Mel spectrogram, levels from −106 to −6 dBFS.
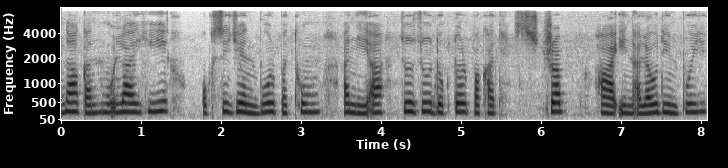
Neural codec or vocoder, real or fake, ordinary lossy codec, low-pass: vocoder, 22.05 kHz, 80 mel bands, HiFi-GAN; fake; none; 7.2 kHz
